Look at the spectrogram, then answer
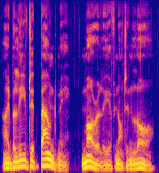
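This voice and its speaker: A man's voice: very deep voice, expressive, moderate pace, a little mellow, breathy edge, no room sound, heavily acted. A man voicing a careful, guilt-burdened doctor in a mystery audiobook, formal and resigned in manner. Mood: reluctant confession.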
